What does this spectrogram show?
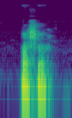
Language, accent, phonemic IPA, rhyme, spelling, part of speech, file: English, Southern England, /ˈɹæʃə(ɹ)/, -æʃə(ɹ), rasher, adjective / noun / verb, LL-Q1860 (eng)-rasher.wav
- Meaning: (adjective) comparative form of rash: more rash; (noun) 1. A strip of bacon; a piece of bacon 2. A strip, a piece (of something, such as ham, bacon, etc); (verb) To cut into rashers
